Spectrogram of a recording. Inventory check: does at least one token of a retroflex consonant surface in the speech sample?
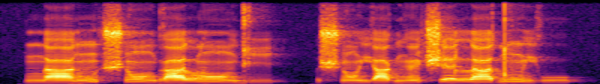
no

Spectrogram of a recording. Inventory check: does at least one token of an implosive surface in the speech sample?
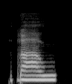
yes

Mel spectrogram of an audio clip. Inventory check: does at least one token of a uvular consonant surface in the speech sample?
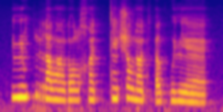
yes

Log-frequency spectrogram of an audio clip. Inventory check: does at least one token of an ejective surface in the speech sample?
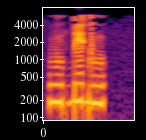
no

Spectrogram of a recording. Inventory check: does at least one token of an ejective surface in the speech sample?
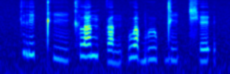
no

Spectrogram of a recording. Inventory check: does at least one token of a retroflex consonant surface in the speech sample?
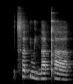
no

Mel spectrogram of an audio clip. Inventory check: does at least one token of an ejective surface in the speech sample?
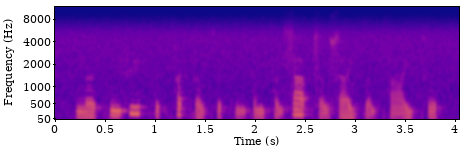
no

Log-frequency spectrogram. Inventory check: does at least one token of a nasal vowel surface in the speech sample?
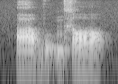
no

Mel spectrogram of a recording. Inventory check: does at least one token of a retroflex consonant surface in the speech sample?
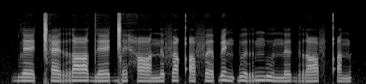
no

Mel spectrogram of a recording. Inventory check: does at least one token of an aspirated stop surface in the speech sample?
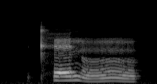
yes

